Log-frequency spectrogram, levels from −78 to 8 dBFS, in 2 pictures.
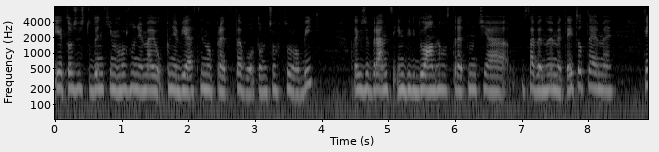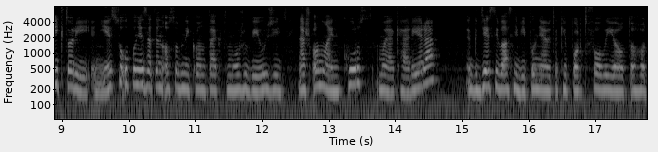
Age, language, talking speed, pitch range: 20-39, Slovak, 155 wpm, 180-195 Hz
